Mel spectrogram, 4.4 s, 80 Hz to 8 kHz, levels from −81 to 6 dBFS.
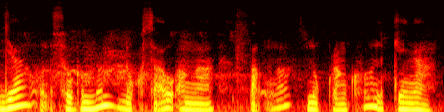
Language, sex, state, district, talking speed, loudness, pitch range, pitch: Garo, male, Meghalaya, North Garo Hills, 95 wpm, -16 LUFS, 120-155 Hz, 135 Hz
